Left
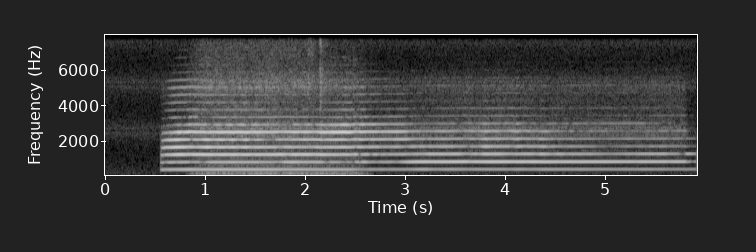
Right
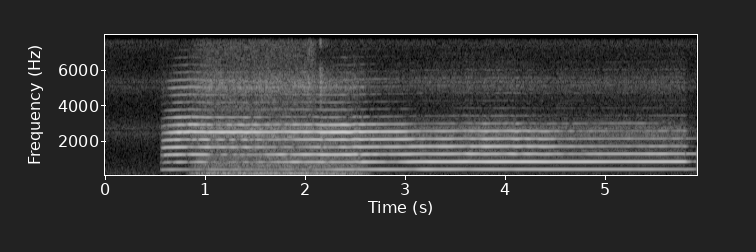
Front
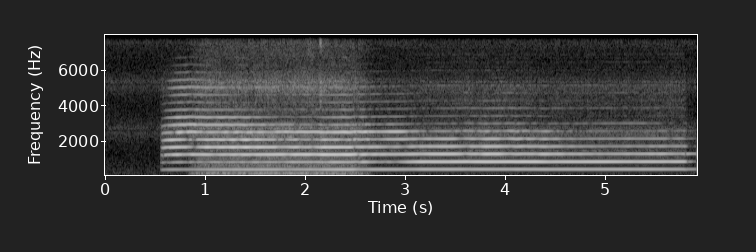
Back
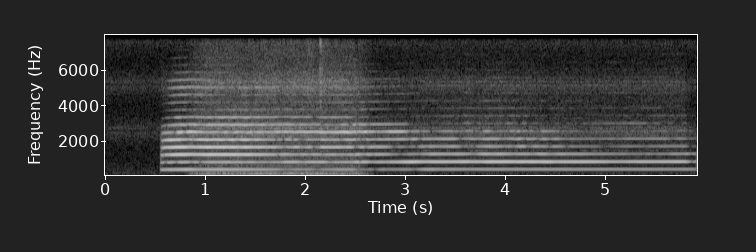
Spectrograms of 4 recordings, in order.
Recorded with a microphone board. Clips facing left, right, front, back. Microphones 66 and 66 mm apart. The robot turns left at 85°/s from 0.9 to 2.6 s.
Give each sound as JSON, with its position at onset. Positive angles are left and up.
{"t": 0.6, "sound": "a trumpet", "azimuth_deg": 125, "distance_m": 0.6}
